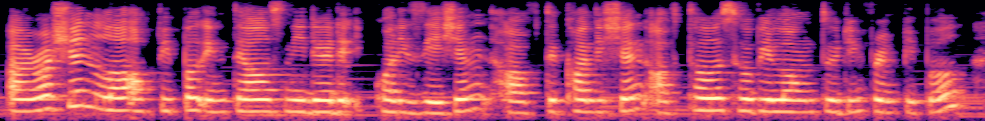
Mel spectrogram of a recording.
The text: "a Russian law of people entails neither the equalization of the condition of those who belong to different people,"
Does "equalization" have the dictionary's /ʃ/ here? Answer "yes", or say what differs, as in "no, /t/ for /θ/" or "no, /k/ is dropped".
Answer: yes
